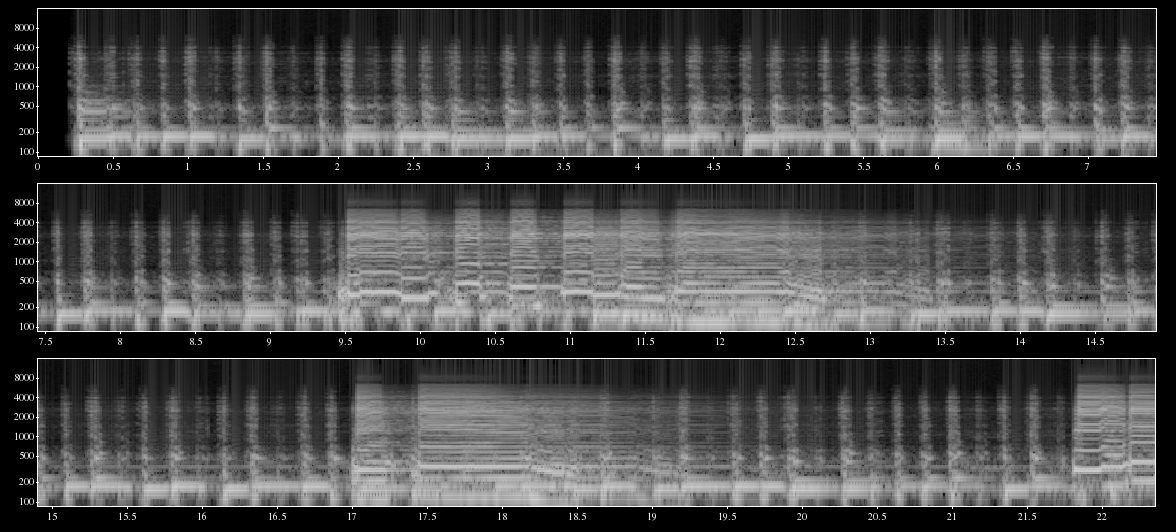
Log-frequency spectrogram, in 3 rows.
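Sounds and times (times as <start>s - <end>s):
custom guitars: 0.2s - 22.3s.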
